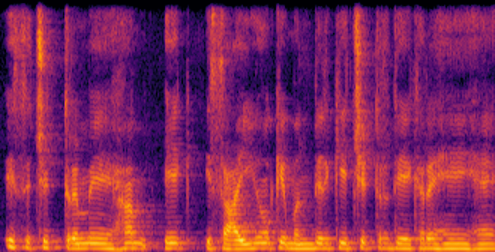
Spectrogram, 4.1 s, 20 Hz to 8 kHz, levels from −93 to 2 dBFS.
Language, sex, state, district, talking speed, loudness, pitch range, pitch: Hindi, male, Haryana, Charkhi Dadri, 190 wpm, -16 LUFS, 150-165 Hz, 155 Hz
